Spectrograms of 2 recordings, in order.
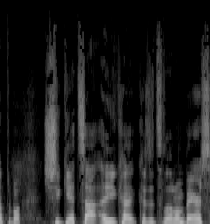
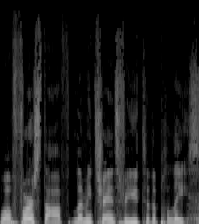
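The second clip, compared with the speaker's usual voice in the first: usual speaking voice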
